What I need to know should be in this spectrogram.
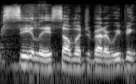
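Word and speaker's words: Seele: Zele, God, they got me saying Zele now. It's Sealy, but they pronounce it Zele in the English voiceover.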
